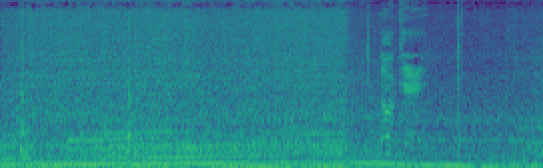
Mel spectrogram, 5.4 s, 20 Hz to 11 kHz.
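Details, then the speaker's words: 1981 Dodge Challenger (rebadged Mitsubishi Galant Lambda) driving after dragging-brake fix: deep, heavy drone that barely climbs under throttle, engine sounds strangled and won't rev; owner suspects a clogged catalytic converter causing heavy back pressure, not confirmed. "yeah I'm pretty sure all of that horrible sound means clogged cat it's just like a ton of back pressure the exhaust can't go anywhere and the engine can't rev there"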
